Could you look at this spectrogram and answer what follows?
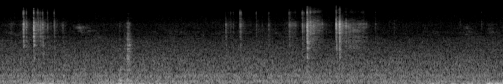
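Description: Short, scratchy rustles and clicks of monofilament fishing line and small metal tackle being handled as a knot is tied. There is a cluster just after the start and a sharper pair around three seconds in, over a steady low background rumble.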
